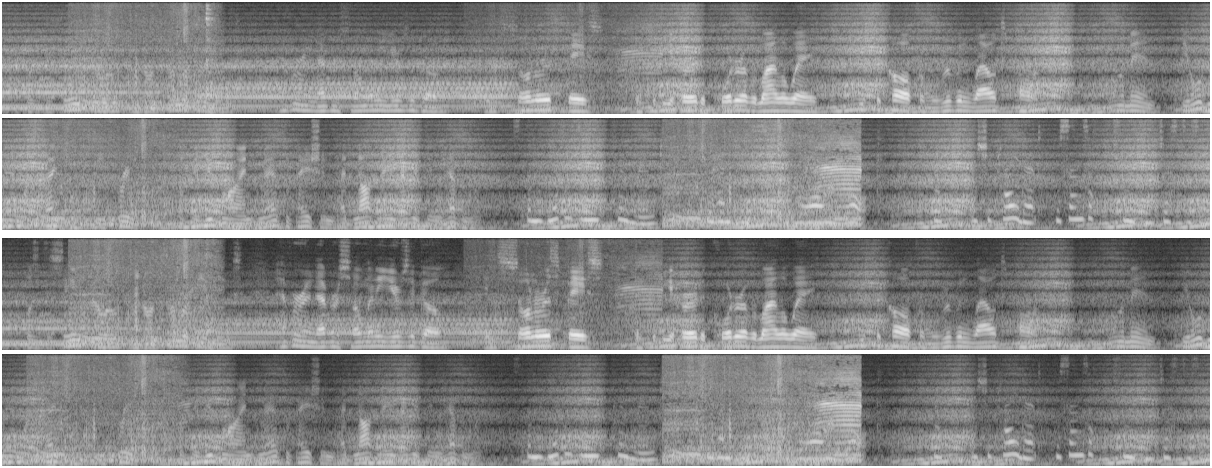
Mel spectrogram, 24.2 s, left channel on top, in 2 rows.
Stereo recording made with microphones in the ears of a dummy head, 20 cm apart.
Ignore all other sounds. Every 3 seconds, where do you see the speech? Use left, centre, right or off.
right, right, centre, left, left, left, left, left.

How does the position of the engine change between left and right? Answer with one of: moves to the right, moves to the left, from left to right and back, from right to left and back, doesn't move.
doesn't move.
